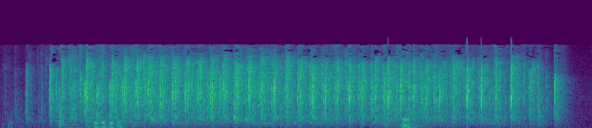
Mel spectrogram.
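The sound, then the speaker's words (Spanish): An audience breaks into applause, a dense, steady wash of many hands clapping that holds at an even loudness for about ten seconds before stopping abruptly. “Aunque me habréis aplaudido según el modo tradicional, hay otro modo de recoger una propuesta así”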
